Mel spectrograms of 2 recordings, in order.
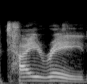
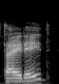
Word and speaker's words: tirade: this last part so this is the thai raid instead of tide aid okay tirade continued with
